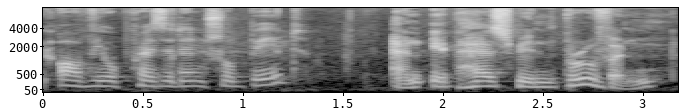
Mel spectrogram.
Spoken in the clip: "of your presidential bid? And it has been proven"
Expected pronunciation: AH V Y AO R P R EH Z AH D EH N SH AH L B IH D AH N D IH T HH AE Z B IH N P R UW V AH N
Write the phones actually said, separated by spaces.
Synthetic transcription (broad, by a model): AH V Y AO P R EH Z AH D EH N SH AH L B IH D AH N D IH T HH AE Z B IH N P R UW V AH N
